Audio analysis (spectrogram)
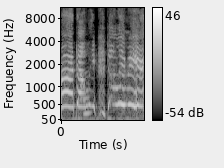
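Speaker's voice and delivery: shrill, very high screaming cry. Retelling running out the front door after mom, imitating own past screaming. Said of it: "ran screaming out the front door".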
